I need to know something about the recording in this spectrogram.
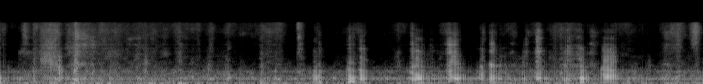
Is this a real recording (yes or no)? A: no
